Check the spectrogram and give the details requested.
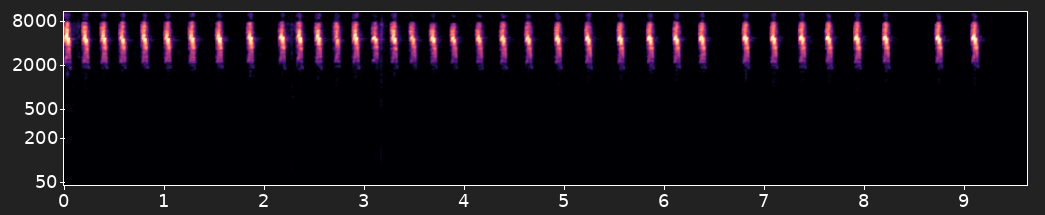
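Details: Flowerpecker, named locally chim sâu xanh, singing: a long run of short, sharp, high ticking notes repeated about three times a second, steady and even, with brief gaps near the end.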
